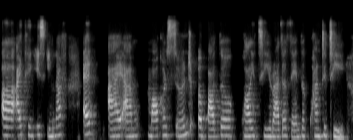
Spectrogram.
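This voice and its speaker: A woman's voice: medium pitch, a little hiss or hum, low-quality recording. A woman with a Vietnamese accent answering English speaking practice questions carefully, with hesitant fillers. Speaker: student.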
